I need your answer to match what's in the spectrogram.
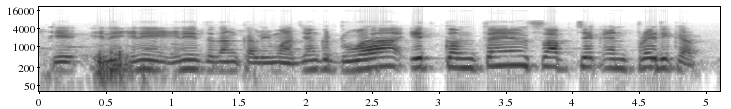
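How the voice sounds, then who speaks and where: A male teacher giving a classroom lecture, explaining slowly and repeating each point in translation. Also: high voice, level tone, a bit bright. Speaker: English teacher. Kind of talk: classroom lecture, mixing languages. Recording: dull lo-fi classroom recording with clear noise.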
